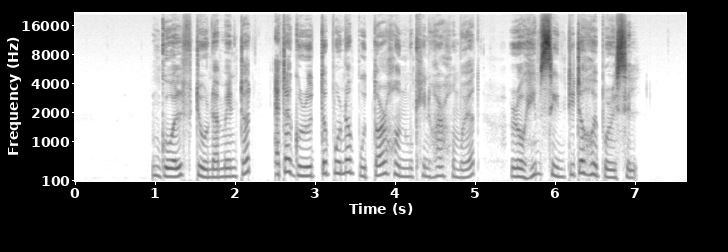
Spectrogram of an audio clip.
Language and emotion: Assamese, fearful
